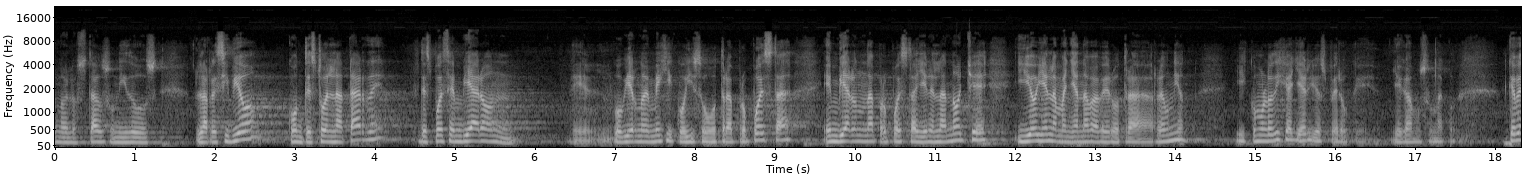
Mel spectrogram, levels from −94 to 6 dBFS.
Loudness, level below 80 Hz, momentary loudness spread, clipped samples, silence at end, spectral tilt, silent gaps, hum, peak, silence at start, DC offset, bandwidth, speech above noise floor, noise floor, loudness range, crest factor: -26 LUFS; -62 dBFS; 16 LU; under 0.1%; 0 s; -5 dB/octave; none; none; -8 dBFS; 0 s; under 0.1%; 12 kHz; 23 dB; -49 dBFS; 4 LU; 20 dB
